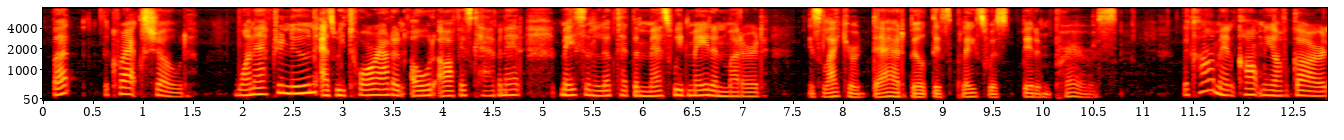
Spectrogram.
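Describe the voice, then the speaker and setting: A woman narrating a romance audiobook in first person, with a measured, intimate delivery on a close studio mic. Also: lowish voice, mellow, no room sound.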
